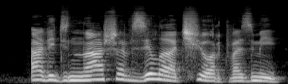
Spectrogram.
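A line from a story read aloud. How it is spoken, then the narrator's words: Laughing. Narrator (Russian): засмеялся Сипьян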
